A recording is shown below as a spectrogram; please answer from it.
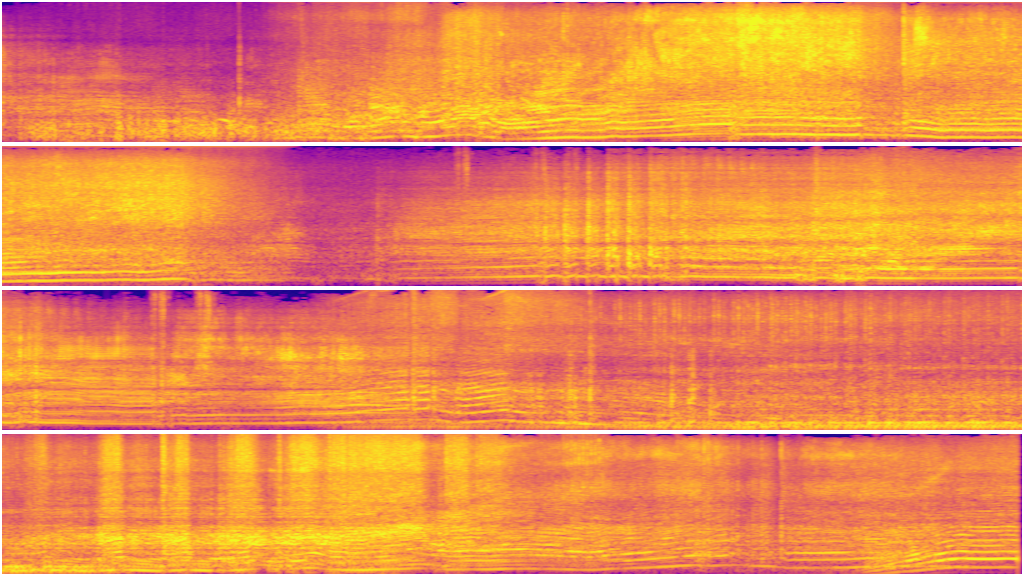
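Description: Fiat Coupe Turbo's engine revving hard through a slalom, its pitch climbing and falling again and again as the car accelerates, lifts off and changes gear. About ten seconds in the sound fades briefly, then comes back loud.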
